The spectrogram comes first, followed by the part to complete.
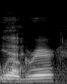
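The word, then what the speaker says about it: Will Grier: I'd say something else that stood out for me, West Virginia's quarterback, is that Will Greer, pronounce it Will Greer, over 400 yards.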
